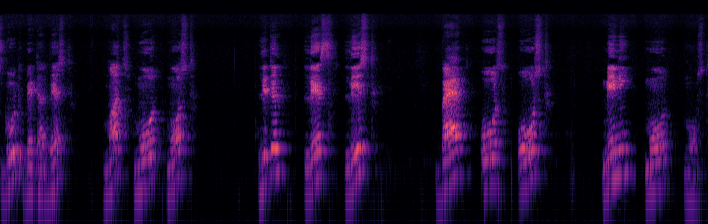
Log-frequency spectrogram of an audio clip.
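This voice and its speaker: A man gives a grammar lesson with a high, animated voice, going slowly and repeating each point for his students. He sounds distant from the mic, with strong room echo around him. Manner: slow, repeats points for the class. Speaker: teacher.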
